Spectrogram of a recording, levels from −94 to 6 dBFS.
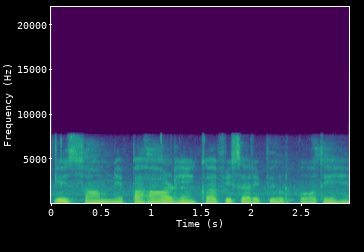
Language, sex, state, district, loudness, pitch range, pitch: Hindi, female, Haryana, Charkhi Dadri, -17 LUFS, 185-200 Hz, 195 Hz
